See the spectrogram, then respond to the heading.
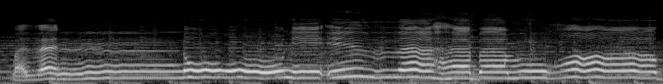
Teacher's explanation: Zal bertemu zal atas hujung lidah ke hujung gigi kapak zal ya, jangan baca zal.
